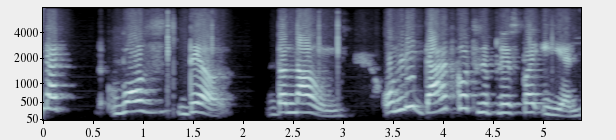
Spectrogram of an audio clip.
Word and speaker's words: en: En pronounced as on.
